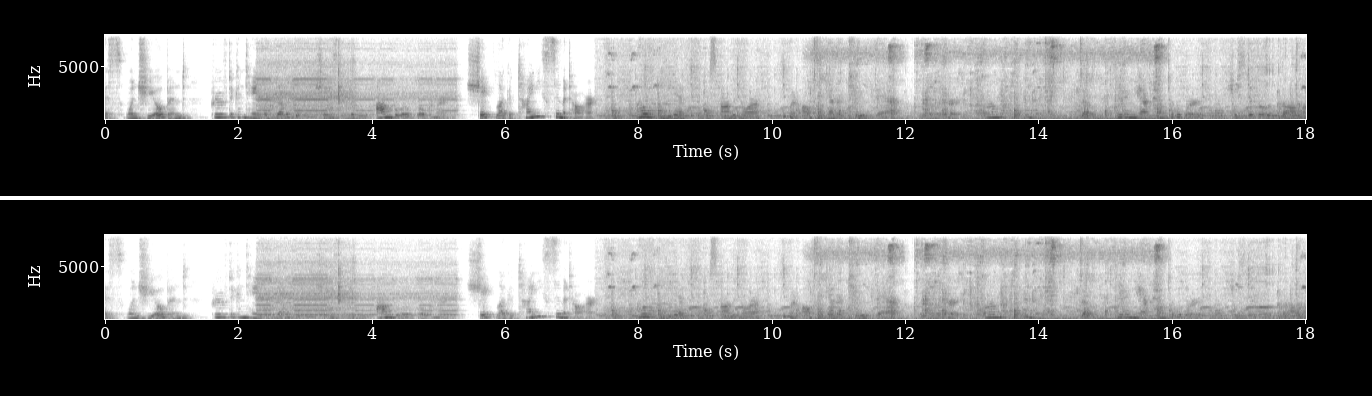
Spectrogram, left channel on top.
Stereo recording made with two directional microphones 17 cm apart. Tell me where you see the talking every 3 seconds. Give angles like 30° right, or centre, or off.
60° left, 60° left, 40° left, 10° left, 10° right, 40° left.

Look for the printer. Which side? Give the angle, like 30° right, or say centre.
10° left.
